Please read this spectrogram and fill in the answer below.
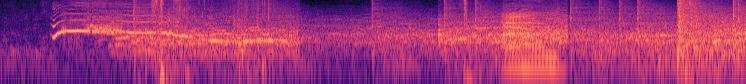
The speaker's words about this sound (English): Gunshots, people getting shot all over the place. Panic ensues. Just insane.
